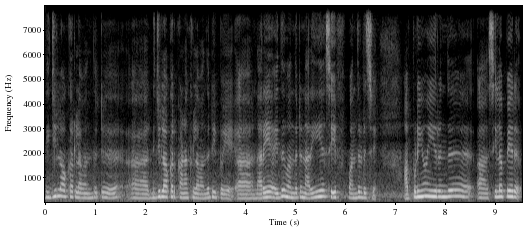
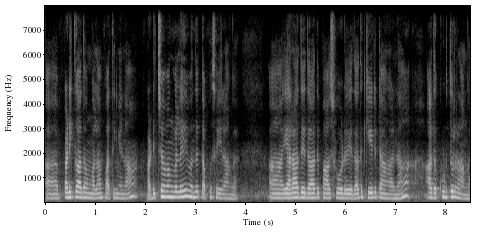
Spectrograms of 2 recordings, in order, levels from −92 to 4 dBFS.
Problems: constant background noise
